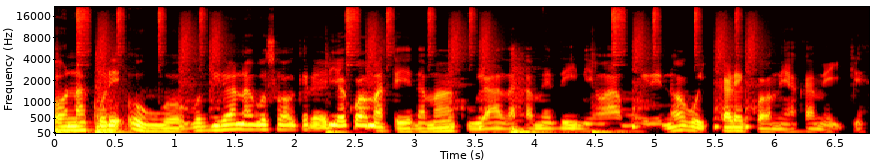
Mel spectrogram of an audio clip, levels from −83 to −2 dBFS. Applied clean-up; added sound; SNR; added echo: classical method Wiener filter.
